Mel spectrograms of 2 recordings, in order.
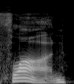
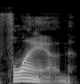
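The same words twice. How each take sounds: First: The vowel does not rhyme with man. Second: The vowel rhymes with man. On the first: "which is the correct pronunciation for flan" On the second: "So it was man flan"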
